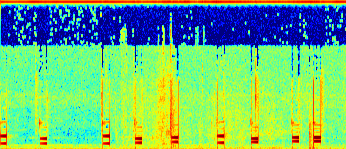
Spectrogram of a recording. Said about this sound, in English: Nothing seems to match this, so I'm going to demonstrate this on the airwaves here, if I can just get a damn dial tone. Okay, there we go. We're going to call their number.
